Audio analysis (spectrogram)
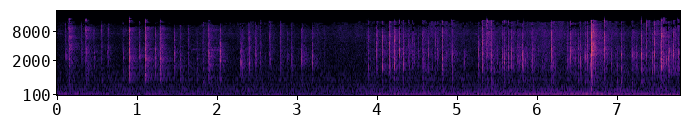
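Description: Fingertips type and tap on the keys of a black full-size plastic computer keyboard resting on a lap, while a palm rests and rubs across the keys. Quick, irregular plastic clicks sit over a steady low rumble. The rumble grows louder in the second half.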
